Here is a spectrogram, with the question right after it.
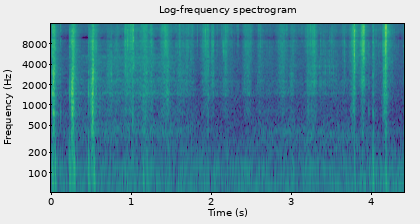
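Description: A yellow smiley-face Scrub Daddy sponge, a hand-sized polymer foam piece, is gripped in both hands and scratched and rubbed with the fingers. Sharp, bright scratching bursts stand out at the start and again near the end, with a low, steady rustling of rubbing between them.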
